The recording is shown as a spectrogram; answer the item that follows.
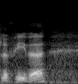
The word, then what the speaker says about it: Lefebvre: Spelt Lefebvre, but pronounced Lefevre.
